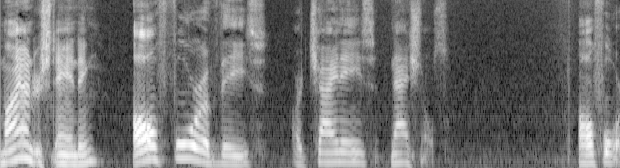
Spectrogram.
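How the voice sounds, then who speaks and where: A man speaks at a very slow pace and a high pitch, with ordinary pitch variation and big swings in loudness. His long pauses come often. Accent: Arkansas. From southern Arkansas (Magnolia). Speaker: state attorney general. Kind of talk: press conference.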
